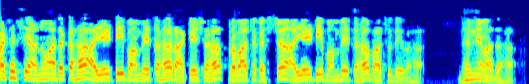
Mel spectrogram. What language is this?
Sanskrit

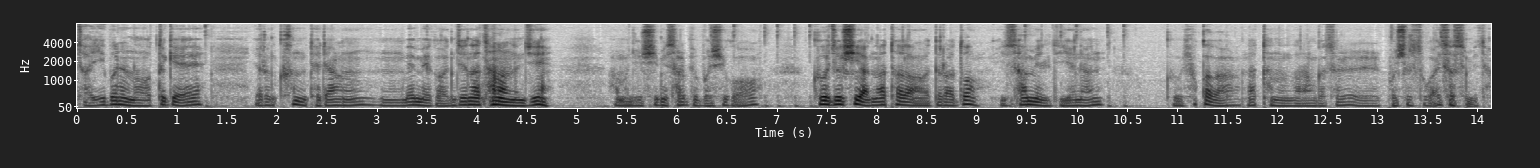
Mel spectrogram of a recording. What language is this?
Korean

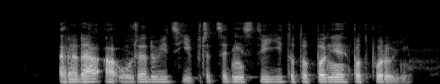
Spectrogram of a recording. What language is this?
Czech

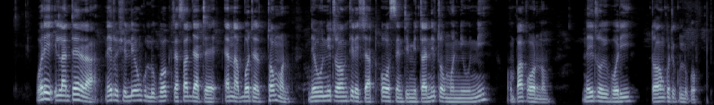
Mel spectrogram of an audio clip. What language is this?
Masai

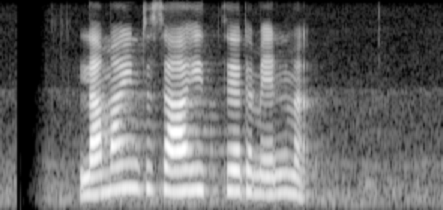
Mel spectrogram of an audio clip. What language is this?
Sinhala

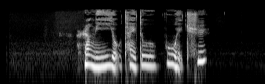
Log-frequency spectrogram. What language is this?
Chinese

